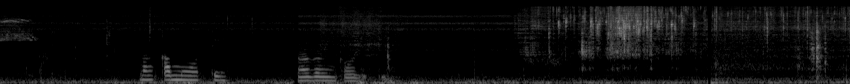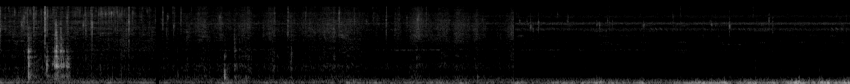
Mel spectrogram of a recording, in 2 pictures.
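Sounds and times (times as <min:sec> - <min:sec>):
hotdogs sizzling in a frying pan: 0:05.2 - 0:17.0.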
